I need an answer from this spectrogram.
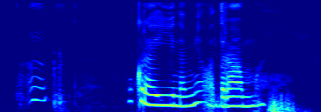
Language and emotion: Russian, sad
